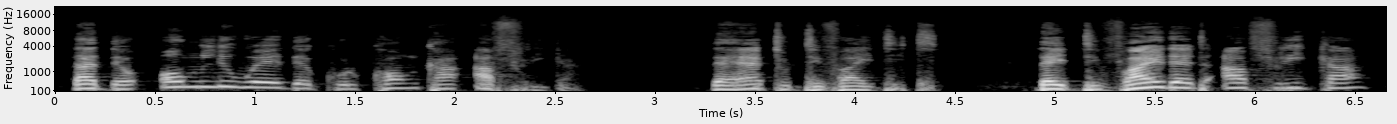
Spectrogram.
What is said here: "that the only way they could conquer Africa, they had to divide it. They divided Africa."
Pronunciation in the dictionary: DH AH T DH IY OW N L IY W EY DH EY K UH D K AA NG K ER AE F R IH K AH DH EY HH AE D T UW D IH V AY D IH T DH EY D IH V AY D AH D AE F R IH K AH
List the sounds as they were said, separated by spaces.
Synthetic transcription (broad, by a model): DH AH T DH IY OW N L IY W EY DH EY K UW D K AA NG K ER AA F R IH K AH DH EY HH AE D T UW D IH V AY D IH T DH EY D IH V AY D AH D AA F R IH K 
